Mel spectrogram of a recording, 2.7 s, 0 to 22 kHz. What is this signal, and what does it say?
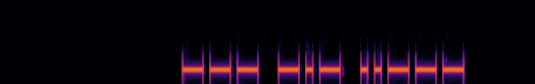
Morse code, heard as a keyed tone, about 34 wpm, 700 Hz. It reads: OK2
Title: Callsign Prefixes for Top 100 DXCC - 35wpm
